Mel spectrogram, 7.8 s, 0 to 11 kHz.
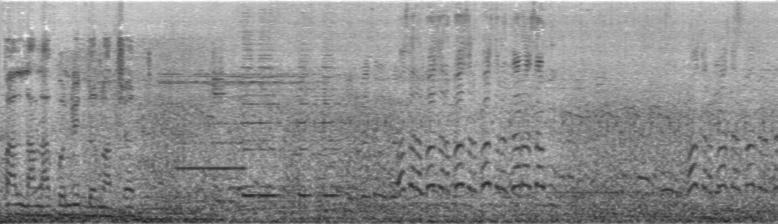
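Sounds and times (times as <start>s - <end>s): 
constant engine rumble of street traffic: 0.0s - 7.7s
speech: 0.1s - 1.9s, 3.0s - 7.7s
car horn honking in busy street traffic: 1.5s - 4.6s.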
